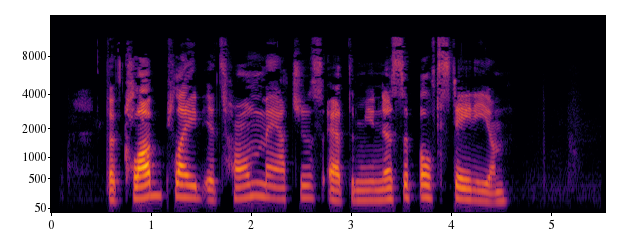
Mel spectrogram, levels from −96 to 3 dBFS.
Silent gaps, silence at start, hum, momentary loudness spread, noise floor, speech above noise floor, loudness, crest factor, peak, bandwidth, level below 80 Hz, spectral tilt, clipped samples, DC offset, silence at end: none; 0.6 s; none; 17 LU; -78 dBFS; 50 dB; -28 LUFS; 24 dB; -4 dBFS; 11.5 kHz; -86 dBFS; -3.5 dB/octave; under 0.1%; under 0.1%; 1 s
